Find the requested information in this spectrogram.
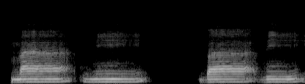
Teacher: keduanya diucapkan dengan cara intibaqus syafatain, yakni merapatkan, ya, kedua bibir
